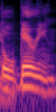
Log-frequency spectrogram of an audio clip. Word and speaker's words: Dulgarian: You say it with some emphasis. I say Dulgarian. Dulgarian.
